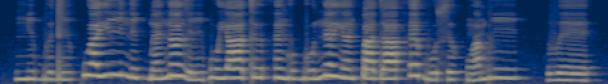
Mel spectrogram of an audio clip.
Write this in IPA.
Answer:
ɲ i˨ b ɨ˨ d iː˨ kʷ aː˦ j iː˦ n i˧ ɡ͡b ɛ̃˧ n ã˦ z iː˨ ɓ u˧ j aː˧ t ɨ˧ h ɛ̃˦ ɡ u˧ ɡ u˧ n ɛ̃˦ j ɛ̃˧ k͡p a˧ d aː˧ h ɛ˦ b u˨ s ɨ˨ kʷ ã˨˦ b iː˦ | v eː˨

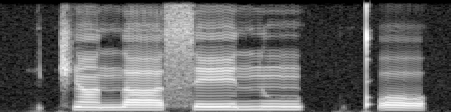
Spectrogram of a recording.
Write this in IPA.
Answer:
t͡ʃ ã˨ n aː˨ s eː˦ n ũ˦ | kʼ ɔ˨

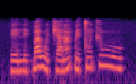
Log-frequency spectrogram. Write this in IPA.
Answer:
e˨ n e˨ ɡ͡b a˦ w ʊ˨ t͡ʃ a˨ ɾ ã˦ k͡p ɪ˨ t ũ˦ t͡ʃ uː˦˨

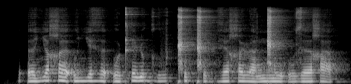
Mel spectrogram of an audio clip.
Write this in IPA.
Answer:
ʔ ɜ ʎ ɜ χ ɜ ʔ o ʎ ɛ ɦ ɜ ʔ o ʈʰ ɛ ɳ ʊ ɡʱ ʊ v ʊ ǁ ʊ ǁ o bʱ ɛ χ ɜ ɭ a ŋ͡ǁ o ʔ o z ɜ χ a

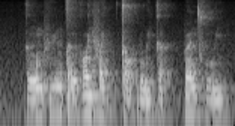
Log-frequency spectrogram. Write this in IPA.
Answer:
k ɐ˨ ŋ ɐ˨ m f yː˨˥ n t̪ ɐ˨ ŋ k ɔː˥ j f ɐ˧ j kʷ ɪ˥ k̚ t̪ ɔː˨ k̚ l uː˨˥ j k ɐ˨ k̚ | p œː˧ n t͡sʰ uː˨ j

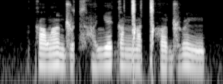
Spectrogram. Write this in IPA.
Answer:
k a lˠ ã ɖ͡ʐ u t͡sʰ a̤ ʎ e ɡ a ŋ͡ǀ a ǀʰ ʌ ɖ͡ʐ ṳ ɭ ĩ

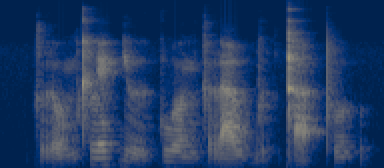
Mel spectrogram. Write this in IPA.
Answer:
k r o˩˦ m kʰ l e˥˩ k̚ j ɯː˩˦ k w o˧ n k r a˧ w b ɯ˦˥ k̚ tʰ a˨˩ ʔ pʰ u˥˩ ʔ

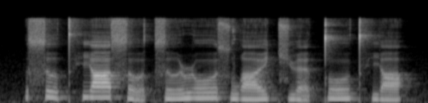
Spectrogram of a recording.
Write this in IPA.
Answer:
s ɹ̩˥˩ t̪ʰ j ä˥ s ɤ̰˨˩ t͡s ɹ̩˧˥ ɻ o˥ ʊ̯ s w a˧˥ ɪ̯ t͡ɕ ɥ ɛ̰˨˩ t̪ o˥ ʊ̯ t̪ʰ j ä˨

